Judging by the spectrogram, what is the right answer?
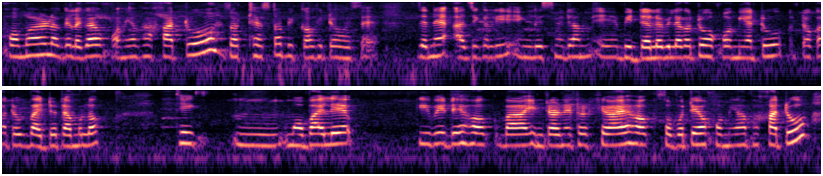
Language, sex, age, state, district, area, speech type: Assamese, female, 30-45, Assam, Jorhat, rural, spontaneous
